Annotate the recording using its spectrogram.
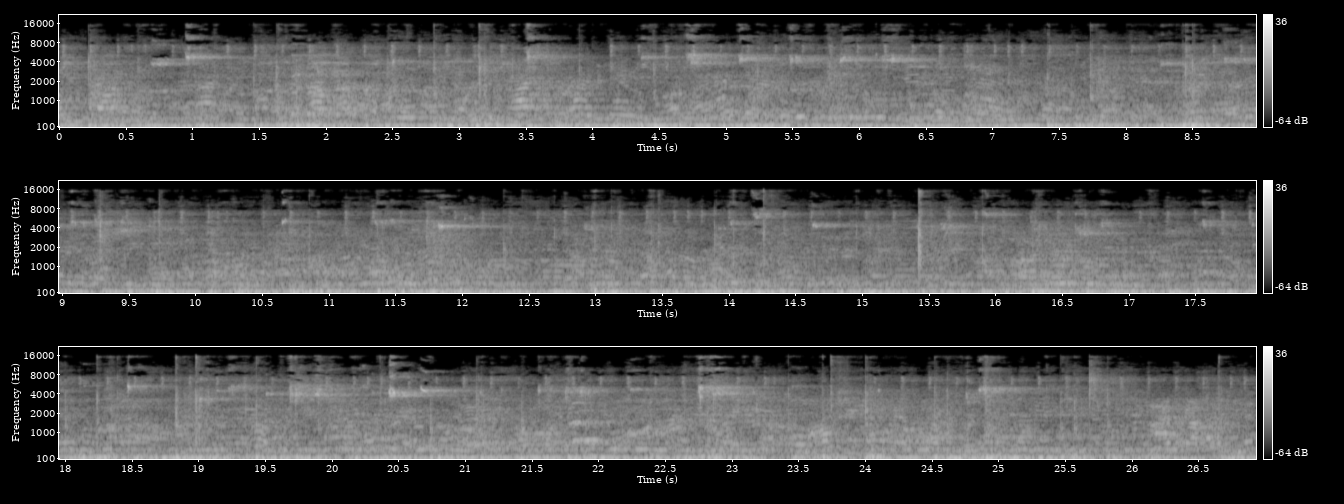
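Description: Voices of players echo through a large gym.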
